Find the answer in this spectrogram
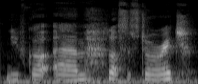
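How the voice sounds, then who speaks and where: With a mid-range, fairly bright voice that barely moves in pitch, a British woman speaks unhurriedly while vlogging on a cruise ship. Her casual travel chat rambles along with plenty of fillers, and music plays clearly in the background.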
